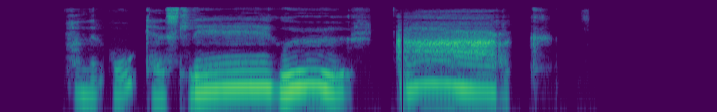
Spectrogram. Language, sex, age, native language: Icelandic, female, 20-29, Icelandic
